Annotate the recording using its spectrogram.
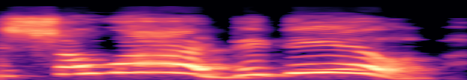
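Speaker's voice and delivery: very high, exasperated brush-off; dismissive. Retold or imitated. Telling his buddy it's no big deal, very high and dismissive. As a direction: wave it away, high and loud. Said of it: "And I'm like".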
